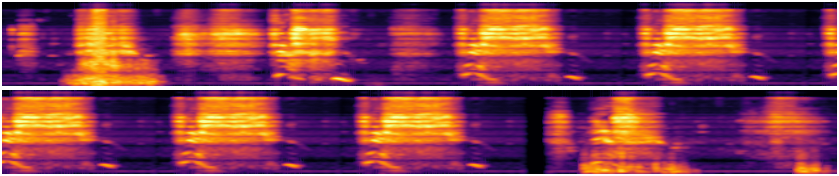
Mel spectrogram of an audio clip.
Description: I think I made a mistake sniffing those lilies earlier, I've been having intense sneezing fits nonstop ever since 😧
